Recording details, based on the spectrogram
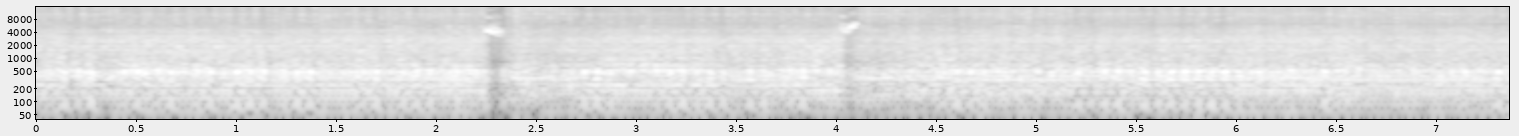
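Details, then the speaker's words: Trash-picked Toro Power Clear 621 E snow thrower, 163cc OHV four-cycle, previously wouldn't run, first start after repair, primed, choke on, warming up: steady even run, no knocks or misses, sounds good. "it sounds good let it warm up"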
